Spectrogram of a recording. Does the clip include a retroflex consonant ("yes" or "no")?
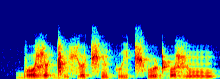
yes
